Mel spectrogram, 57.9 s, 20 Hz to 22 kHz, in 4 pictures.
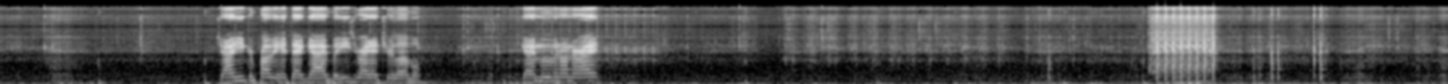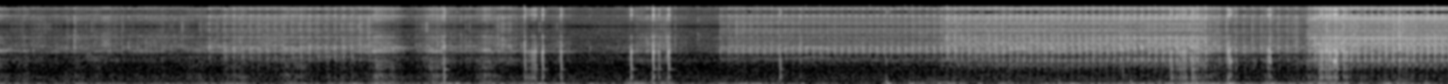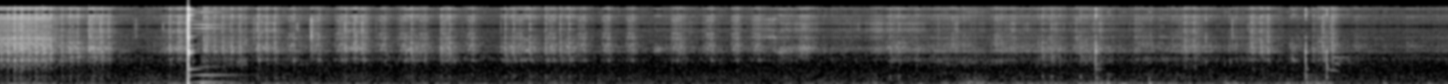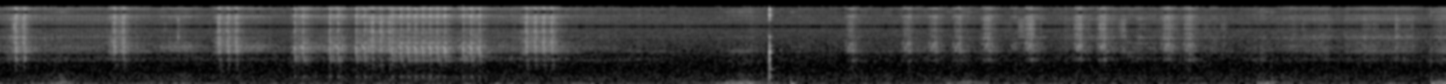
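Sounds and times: airsoft gun full-auto burst: 11.5s - 12.2s, 21.8s - 26.3s, 28.0s - 29.8s.

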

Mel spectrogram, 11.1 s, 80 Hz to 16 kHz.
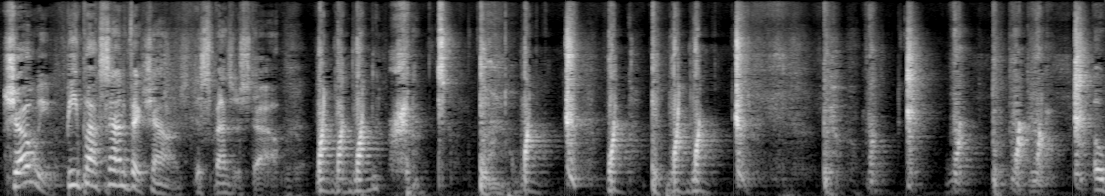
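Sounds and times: beatboxing: 3.1s - 11.0s.

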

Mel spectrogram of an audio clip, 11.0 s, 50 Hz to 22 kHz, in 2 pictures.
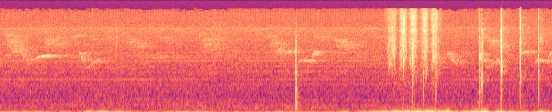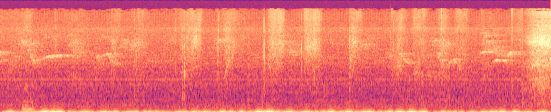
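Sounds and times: birds chirping: 0.0s - 11.0s
hands patting face: 3.9s - 5.8s, 6.7s - 11.0s.

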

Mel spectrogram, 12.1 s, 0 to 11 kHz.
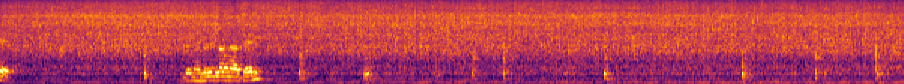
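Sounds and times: liver sizzling in frying pan: 0.0s - 12.0s
spatula knocking against pan: 4.8s - 5.2s, 5.8s - 7.0s, 8.0s - 8.3s, 9.8s - 10.1s, 10.8s - 11.9s.

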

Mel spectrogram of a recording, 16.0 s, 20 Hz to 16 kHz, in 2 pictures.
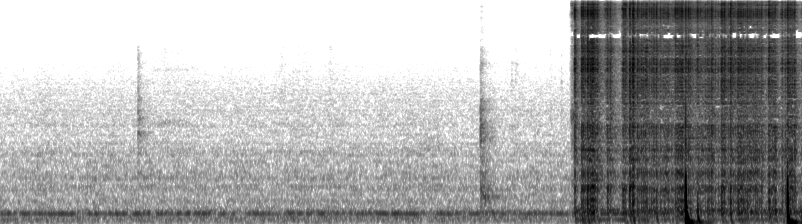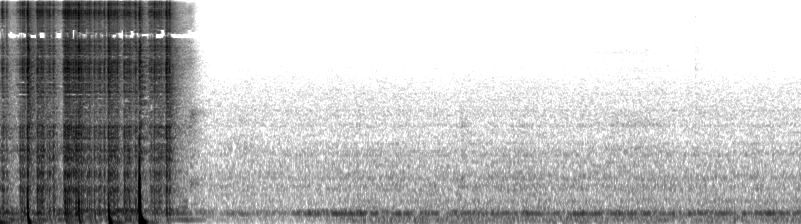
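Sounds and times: welding arc crackling: 5.7s - 9.8s
sharp welding pops: 5.7s - 9.9s.

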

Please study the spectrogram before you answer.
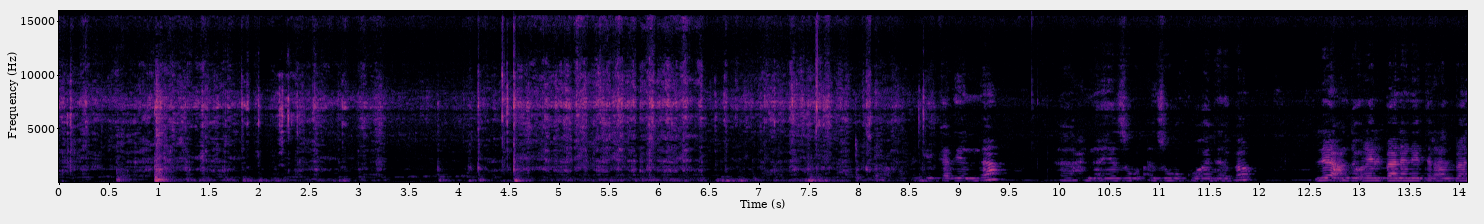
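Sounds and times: whisk scraping a saucepan: 0.0s - 8.8s.

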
